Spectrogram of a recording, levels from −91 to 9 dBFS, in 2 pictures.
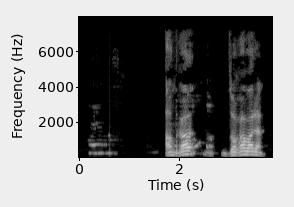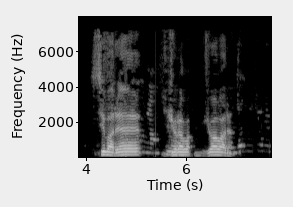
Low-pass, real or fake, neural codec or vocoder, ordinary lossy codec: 7.2 kHz; real; none; MP3, 48 kbps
